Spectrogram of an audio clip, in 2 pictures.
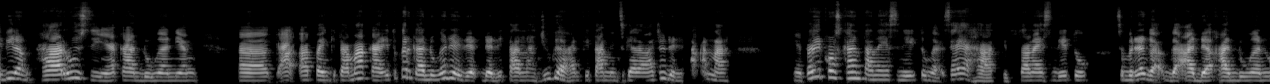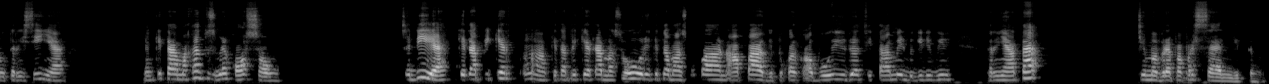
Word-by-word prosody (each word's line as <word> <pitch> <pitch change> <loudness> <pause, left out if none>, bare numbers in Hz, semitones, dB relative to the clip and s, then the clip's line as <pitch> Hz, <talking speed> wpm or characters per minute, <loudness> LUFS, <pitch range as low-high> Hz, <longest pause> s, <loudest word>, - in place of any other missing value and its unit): bilang 255 -1 -1
harusnya 220 - +3
kandungan 180 -2 -1
yang, 180 0 -3 0.5
eee, 180 0 +2
a - - +4 0.2
apa 210 - -1
yang 195 - +1
kita 195 0 -3
makan 215 -7 +3
itu - - -19
kan 355 - -1
kandungannya 225 +3 +1
da 185 0 +1
dari 265 -9 -1
tanah 185 -1 -3
juga 255 - -3
kan 185 +1 -9
vitamin 190 -1 -4
segala 185 0 -3
macam 200 +10 -6
udah 280 - -5
di - - -21
tanah 230 -6 -2 0.7
ya, - - -4
tapi 290 +6 +2
kalo 320 -2 0
sekarang 290 -2 +1
tanahnya 215 -3 -5
sendiri 200 -1 -7
itu 215 - -11
nggak 200 - -8
sehat 225 -10 -2
gitu 150 -1 -18
tanahnya 185 0 0
sendiri 190 +2 -7
itu 195 -1 -7 0.3
sebenarnya 205 +5 +1
nggak 210 - 0
nggak - - +1
ada 185 -1 +3
kandungan 180 0 +1
nutrisinya, 185 +2 -3 0.8
yang 195 0 -10
kita 250 -1 +6
makan 305 +7 +1
itu 270 - -7
sebenernya 250 +3 -2
kosong. 185 -7 -1 1.2
Sedih 270 +7 +4
ya? 205 - +11 0.2
Kita 230 0 +6
pikir 260 +3 +1 0.2
heeh, 220 -6 -4
kita 210 +1 -4
pikir 225 0 -1
kan 230 - +7
masuk 250 +3 +2
kita 240 0 -3
masukkan, 225 +1 +1
apa 195 +4 +4 0.2
gitu 175 +1 -12
kan, 200 -1 -1
karbohidrat, 225 +4 -3
vitamin, 210 +2 -4
begini 210 +2 -9
begini 225 +1 -7 0.3
ternyata, 200 +7 +4 1.1
cuma 215 -2 0
berapa 195 +1 +2
persen 190 -7 -2
gitu. 140 -2 -13
205 Hz, 170 wpm, -25 LUFS, 185-235 Hz, 1.2 s, ya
